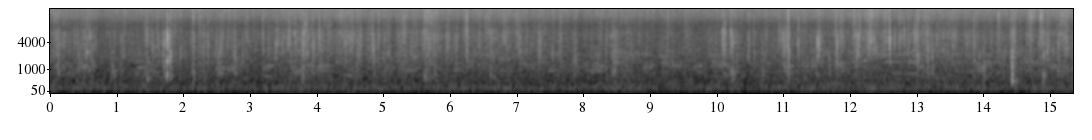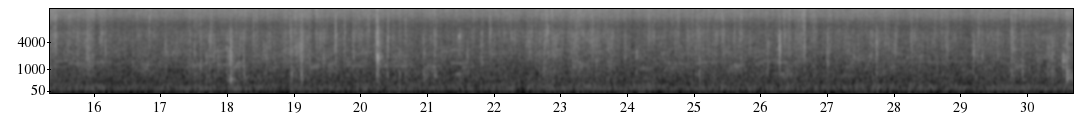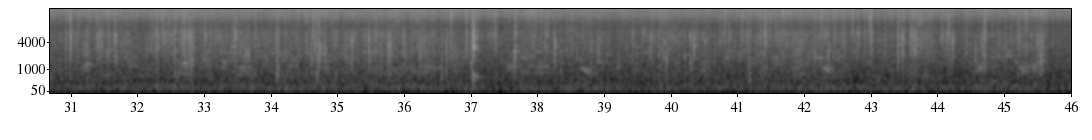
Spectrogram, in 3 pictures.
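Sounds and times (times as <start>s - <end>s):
wet clicks and pops: 9.9s - 45.7s.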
